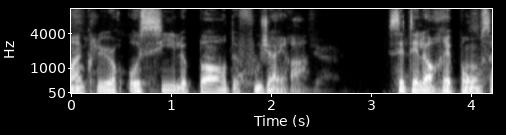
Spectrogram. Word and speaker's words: Fujairah: Je le prononce bien? Fujairah.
